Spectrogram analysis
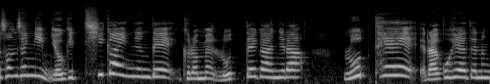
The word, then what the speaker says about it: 롯데: 그런데 선생님 여기 T가 있는데 그러면 롯데가 아니라 롯데라고 해야 되는 거 아닌가요? 라고 말씀을 하시는 분들이 있으실 것 같아요. 맞아요. 사실 이거를 그대로 영어식으로 읽는다면 롯데가 아니라 로테 이렇게 트 발음이 나지만 한국식으로는 롯데라고 씁니다.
